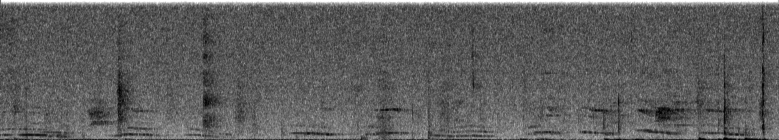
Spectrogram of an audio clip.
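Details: Litter of pedigree Long Haired Miniature Dachshund puppies, home bred, with boys and girls. Many short, thin squeaky whines, each bending up and then down, overlapping almost continuously, with soft low thumps and handling knocks toward the end.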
